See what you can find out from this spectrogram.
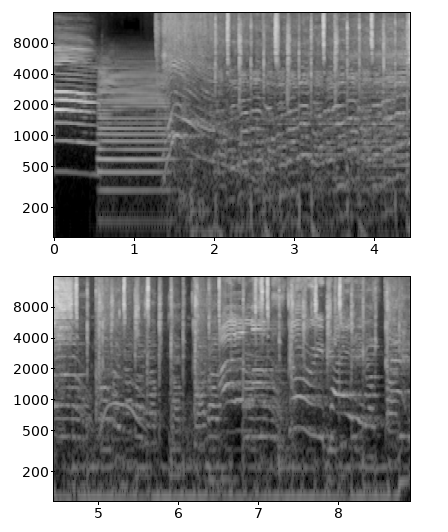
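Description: A cat meows repeatedly, its rising and falling cries tangled in a dense, busy background of overlapping sounds and steady low hum, fairly loud throughout.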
